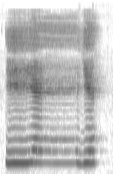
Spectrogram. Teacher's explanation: Start with e, lip spread, then glide into a.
